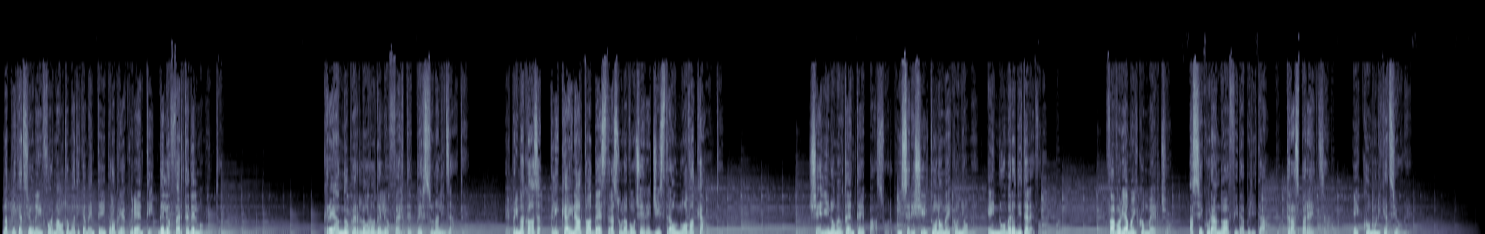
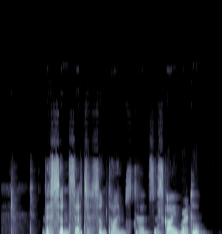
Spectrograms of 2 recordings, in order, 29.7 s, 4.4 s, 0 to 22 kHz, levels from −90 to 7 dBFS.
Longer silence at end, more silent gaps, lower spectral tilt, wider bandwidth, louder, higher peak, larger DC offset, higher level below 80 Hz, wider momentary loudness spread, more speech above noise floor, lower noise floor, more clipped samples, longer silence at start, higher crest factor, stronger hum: first, 1.4 s vs 0.35 s; neither; about the same, -6 dB/octave vs -5 dB/octave; first, 17 kHz vs 9.4 kHz; about the same, -21 LUFS vs -22 LUFS; about the same, -4 dBFS vs -2 dBFS; neither; first, -46 dBFS vs -54 dBFS; first, 20 LU vs 12 LU; first, 46 dB vs 29 dB; first, -67 dBFS vs -51 dBFS; neither; second, 0.05 s vs 0.2 s; about the same, 20 dB vs 20 dB; neither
